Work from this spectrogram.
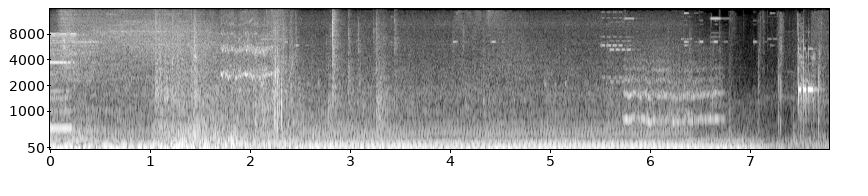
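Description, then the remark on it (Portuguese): A heavy cargo hatch grinds open over a steady low mechanical hum, with a broad rushing burst early on, then scattered clicks and a few soft electronic chirps as it settles. “Abrindo o compartimento de carga.”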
